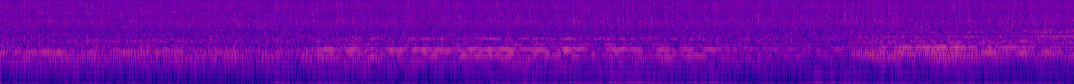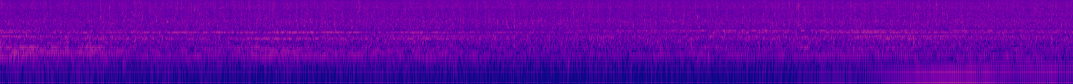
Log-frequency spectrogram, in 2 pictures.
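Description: Soft ambient music of slow, held notes over the steady hiss of a flowing mountain stream. The low notes swell about halfway through and higher held notes come in after it.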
